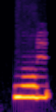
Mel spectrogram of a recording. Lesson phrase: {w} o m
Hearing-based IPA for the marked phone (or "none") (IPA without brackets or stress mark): w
